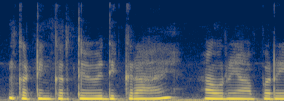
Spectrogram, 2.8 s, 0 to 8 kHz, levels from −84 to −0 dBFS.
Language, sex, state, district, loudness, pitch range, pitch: Hindi, female, Himachal Pradesh, Shimla, -12 LUFS, 215-225 Hz, 220 Hz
